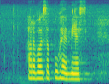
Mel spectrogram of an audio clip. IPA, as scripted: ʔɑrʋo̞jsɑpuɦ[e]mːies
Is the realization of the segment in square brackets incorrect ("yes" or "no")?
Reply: no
